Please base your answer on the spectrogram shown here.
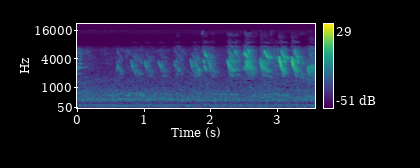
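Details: At one of three purple martin nest houses in 2014, a series of downslurred chirps grows louder and faster into bubbly gurgling from several birds.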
